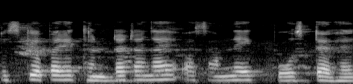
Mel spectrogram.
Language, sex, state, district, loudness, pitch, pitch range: Hindi, female, Uttar Pradesh, Hamirpur, -16 LUFS, 200 Hz, 185-210 Hz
